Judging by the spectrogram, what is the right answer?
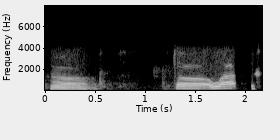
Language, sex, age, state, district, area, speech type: Hindi, male, 60+, Bihar, Madhepura, rural, conversation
